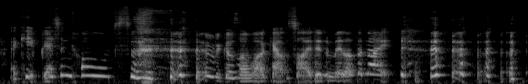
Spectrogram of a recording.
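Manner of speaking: high giggly voice through laughter; laughing at herself. Real, not acted. Laughing at herself while apologising.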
